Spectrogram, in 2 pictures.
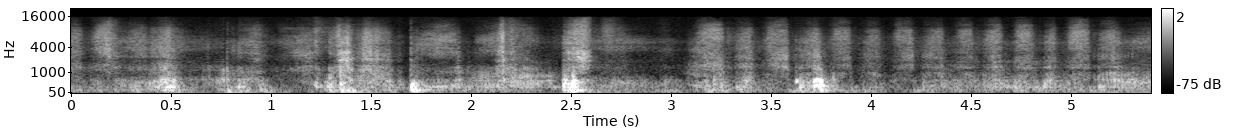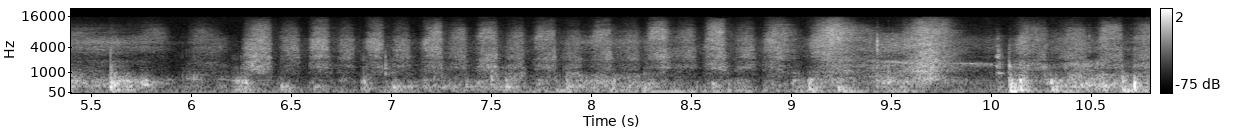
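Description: A cloth rubbed back and forth over a paperback's card cover and inside pages, in quick scrubbing strokes that run faster in the second half, with two louder knocks in the first four seconds.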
